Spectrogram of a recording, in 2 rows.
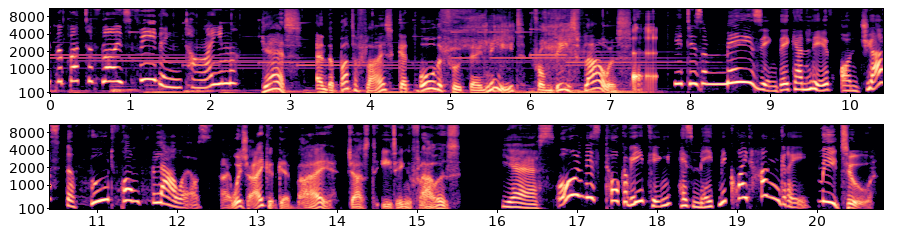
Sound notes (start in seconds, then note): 7.2 burps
